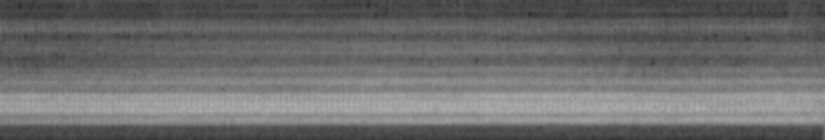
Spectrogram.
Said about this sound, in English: It's in a symphony of cicadas.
